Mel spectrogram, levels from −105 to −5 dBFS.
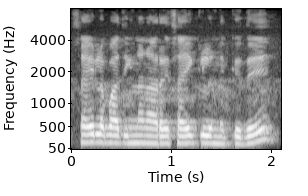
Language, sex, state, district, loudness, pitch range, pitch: Tamil, male, Tamil Nadu, Kanyakumari, -14 LUFS, 150-160 Hz, 160 Hz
